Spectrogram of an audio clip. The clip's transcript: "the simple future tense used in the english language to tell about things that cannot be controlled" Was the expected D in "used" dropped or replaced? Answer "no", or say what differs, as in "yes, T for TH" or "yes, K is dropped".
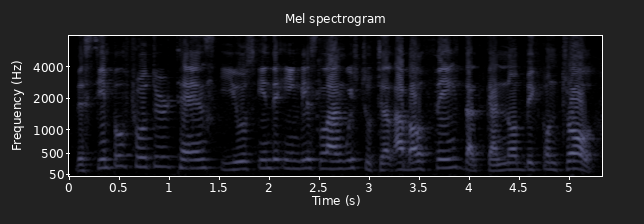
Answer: yes, D is dropped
